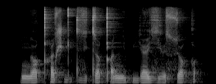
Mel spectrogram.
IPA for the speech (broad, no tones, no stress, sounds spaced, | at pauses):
n ɔ qʰ ʌ s ɖ ə t z i t ə qʼ æ n i p j æ zʲ ʌ s u q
